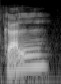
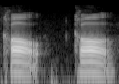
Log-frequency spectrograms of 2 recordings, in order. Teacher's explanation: Como la lengua le hacemos para atrás, para que la L suene, le llaman dark L, es una L más americana y suena más bonita, call.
